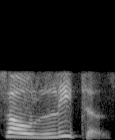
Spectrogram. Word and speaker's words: Solitas: His name, she taught me how to say this, Solitas, S-O-L-I-T-A-S.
